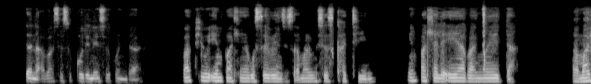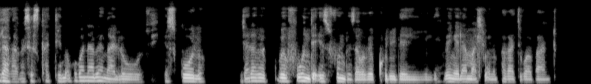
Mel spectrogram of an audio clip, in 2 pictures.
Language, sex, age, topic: North Ndebele, male, 36-49, health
